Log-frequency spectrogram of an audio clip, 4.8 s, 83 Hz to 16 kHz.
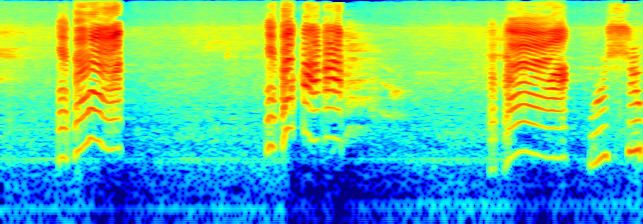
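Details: Pet yellow-collared miniature macaw talking, recorded in Paradise, California, on July 14, 2008: three bursts of rich, wavering, harmonic speech-like syllables, some short and choppy, others drawn out and rasping, with quiet pauses between.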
